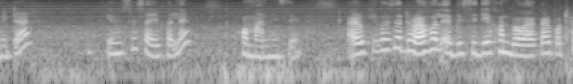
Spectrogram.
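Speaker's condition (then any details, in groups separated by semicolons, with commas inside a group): No condition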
